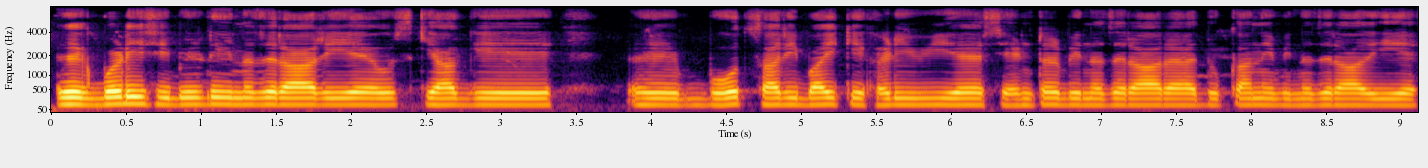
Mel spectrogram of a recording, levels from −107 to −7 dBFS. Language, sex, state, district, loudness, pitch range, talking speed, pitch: Hindi, male, Rajasthan, Bikaner, -19 LUFS, 135-145 Hz, 185 wpm, 140 Hz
